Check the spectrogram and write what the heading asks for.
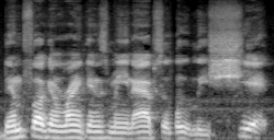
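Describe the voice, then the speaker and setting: A man's voice: mid-range voice, normal speed. A man in a casual sports chat, blunt and dismissive, who swears freely.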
